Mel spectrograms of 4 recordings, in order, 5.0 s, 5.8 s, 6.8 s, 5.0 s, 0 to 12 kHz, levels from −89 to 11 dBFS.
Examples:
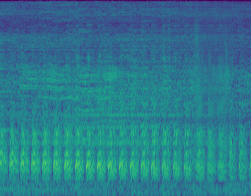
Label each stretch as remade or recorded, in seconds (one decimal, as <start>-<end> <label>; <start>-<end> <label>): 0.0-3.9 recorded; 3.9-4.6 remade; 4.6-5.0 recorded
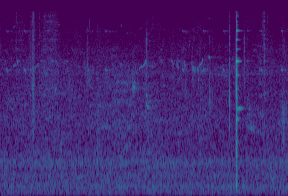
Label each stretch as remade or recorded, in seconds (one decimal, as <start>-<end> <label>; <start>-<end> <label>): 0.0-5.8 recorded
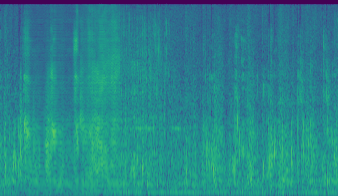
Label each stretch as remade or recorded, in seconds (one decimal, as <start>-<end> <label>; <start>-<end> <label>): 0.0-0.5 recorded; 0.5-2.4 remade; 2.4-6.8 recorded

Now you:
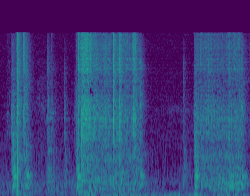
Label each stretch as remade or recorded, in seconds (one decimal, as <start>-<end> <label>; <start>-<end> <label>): 0.0-2.0 recorded; 2.0-5.0 remade

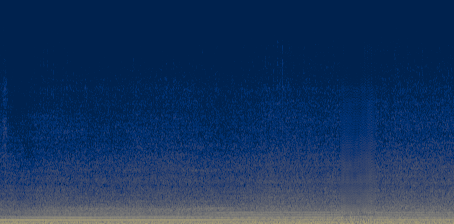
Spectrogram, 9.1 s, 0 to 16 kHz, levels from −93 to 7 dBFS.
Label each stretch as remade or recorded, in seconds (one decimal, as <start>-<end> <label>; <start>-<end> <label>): 0.0-6.8 recorded; 6.8-7.5 remade; 7.5-9.1 recorded

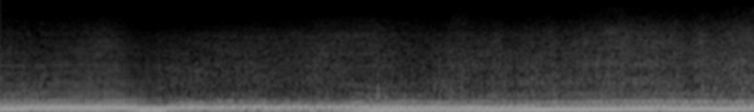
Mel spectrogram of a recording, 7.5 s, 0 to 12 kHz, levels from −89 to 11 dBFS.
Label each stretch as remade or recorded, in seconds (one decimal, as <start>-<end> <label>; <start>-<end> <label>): 0.0-0.5 recorded; 0.5-1.6 remade; 1.6-7.5 recorded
